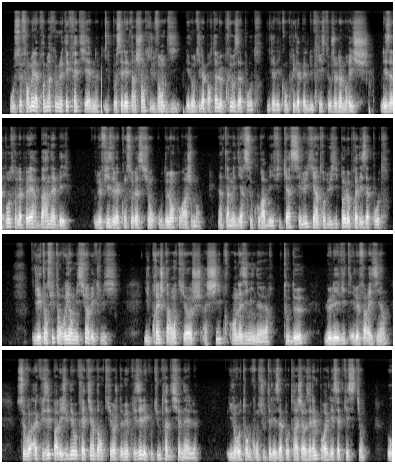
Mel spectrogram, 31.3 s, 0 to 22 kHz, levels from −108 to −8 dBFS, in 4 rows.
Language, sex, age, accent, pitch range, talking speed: French, male, 40-59, French, 95-120 Hz, 200 wpm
